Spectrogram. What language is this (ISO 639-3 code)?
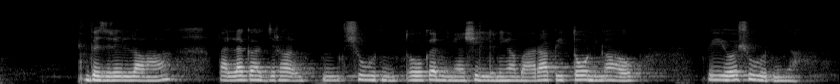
doi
